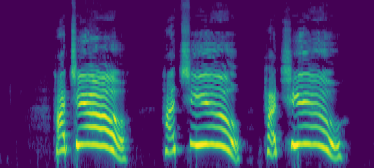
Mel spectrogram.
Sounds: Sneeze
